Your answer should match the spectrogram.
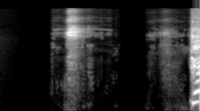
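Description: Near silence, broken by one brief breathy sound about two-thirds of a second in; a man's voice comes in right at the end.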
